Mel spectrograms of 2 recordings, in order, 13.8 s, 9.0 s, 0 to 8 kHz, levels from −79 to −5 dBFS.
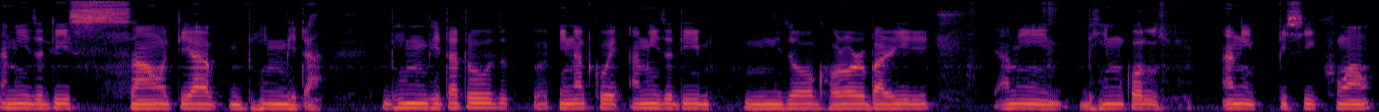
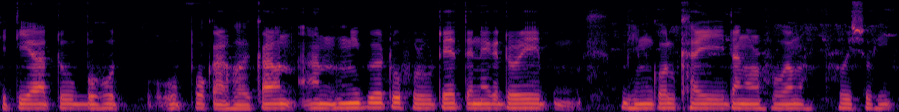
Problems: background sounds at intervals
